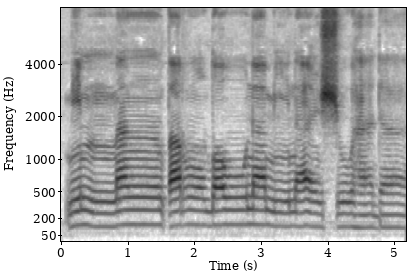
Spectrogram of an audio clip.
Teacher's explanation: huruf ra sukunnya itu dibaca tafkhim juga, dibaca tebal.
